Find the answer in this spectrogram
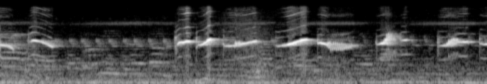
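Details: A kapas tembak sings a lure song meant to get other birds to answer. A brief whistle opens after a long quiet spell. Then comes a run of about six wavering, slurred whistles.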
